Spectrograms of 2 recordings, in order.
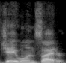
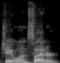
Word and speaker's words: Ja'Juan Seider: Ash as well as new running backs coach jwan cider and in case tommy guns is in the house he was asking for the official pronunciation it is jwan cider we got that official today jwan cider is how it said but we're gon to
